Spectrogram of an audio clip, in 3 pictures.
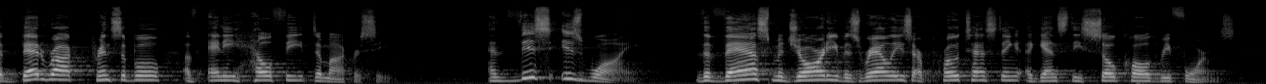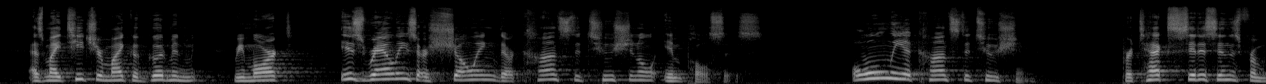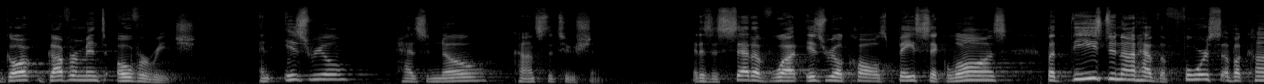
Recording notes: This sermon was recorded in a synagogue's sanctuary at Shabbat Services on Friday evening, April 28, 2023.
